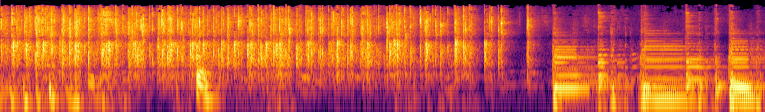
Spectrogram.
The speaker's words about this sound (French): on applaudit bien fort.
